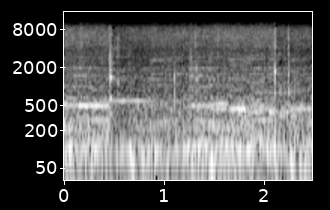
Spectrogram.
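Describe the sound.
Tomato paste sizzling as it fries in a pan: a dense, steady crackling hiss that holds an even level throughout, with a few faint clicks and pops and no voices.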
